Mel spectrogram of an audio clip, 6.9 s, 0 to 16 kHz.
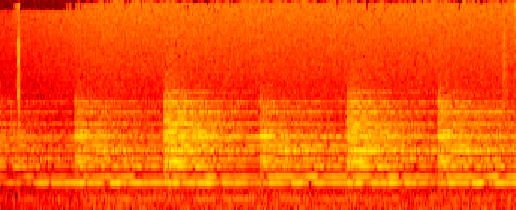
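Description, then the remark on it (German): A cast bronze church bell from a later period tolls steadily, with fresh strikes about every 1.2 seconds over a continuous, richly layered ringing hum. The sound is clear and sustained, with no voices. “Jetzt haben wir eine aus Bronze gegossene Glocke, die aus der späteren Zeit.”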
